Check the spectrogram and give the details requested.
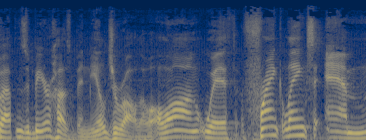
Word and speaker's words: Neil Giraldo: and her musical collaborator, lead guitarist, co-producer, who also happens to be her husband, Neil Giraldo, along with Frank Lynx and Myron Grombacher. Did I pronounce it right?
